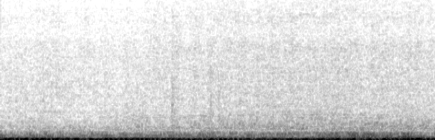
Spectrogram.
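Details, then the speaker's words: Boat generator heard from inside the cabin: a deep, steady low drone with no knocks or misses while it is quiet outside. Its vibration carries through the mounts into the hull; owner considers rubber isolation. "That's very quiet outside, but listen to the vibration of it."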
